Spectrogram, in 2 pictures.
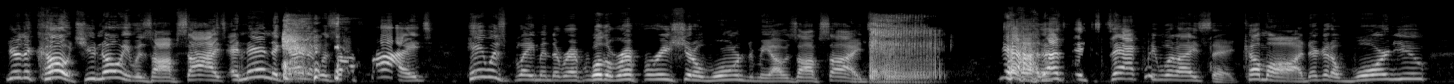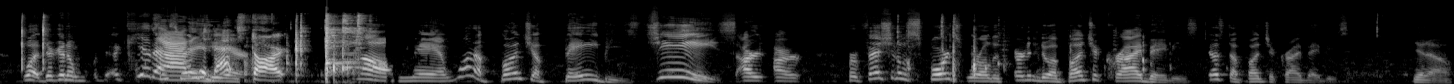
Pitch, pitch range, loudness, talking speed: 205 Hz, 170-255 Hz, -19 LUFS, 165 wpm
